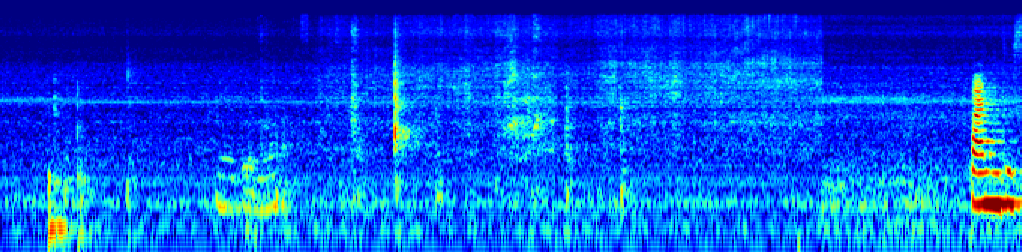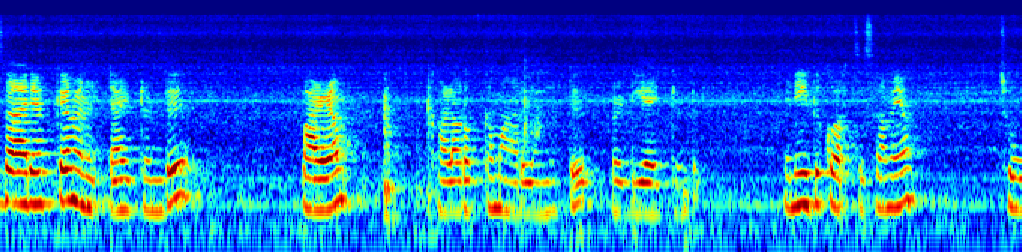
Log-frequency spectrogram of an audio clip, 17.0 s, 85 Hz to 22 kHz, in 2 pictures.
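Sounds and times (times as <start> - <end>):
light sizzle: 0.0 - 17.0.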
